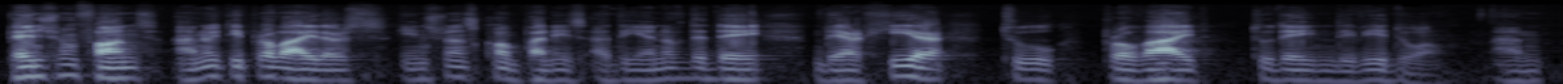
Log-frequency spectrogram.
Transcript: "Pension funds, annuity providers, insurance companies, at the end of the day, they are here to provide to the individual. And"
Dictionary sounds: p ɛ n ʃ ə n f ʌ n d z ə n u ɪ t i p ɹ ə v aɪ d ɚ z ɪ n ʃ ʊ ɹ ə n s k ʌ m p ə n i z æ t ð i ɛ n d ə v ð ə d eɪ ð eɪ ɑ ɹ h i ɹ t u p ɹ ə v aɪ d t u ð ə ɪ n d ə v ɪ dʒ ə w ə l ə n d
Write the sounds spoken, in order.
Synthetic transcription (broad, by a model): p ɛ n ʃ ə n f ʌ n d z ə n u t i p ɹ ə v aɪ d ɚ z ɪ n s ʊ ə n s k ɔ m p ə n i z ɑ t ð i ɛ n d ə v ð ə d eɪ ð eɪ ɑ ɹ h i ɹ t u p ɹ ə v aɪ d t u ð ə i n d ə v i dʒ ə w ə l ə n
